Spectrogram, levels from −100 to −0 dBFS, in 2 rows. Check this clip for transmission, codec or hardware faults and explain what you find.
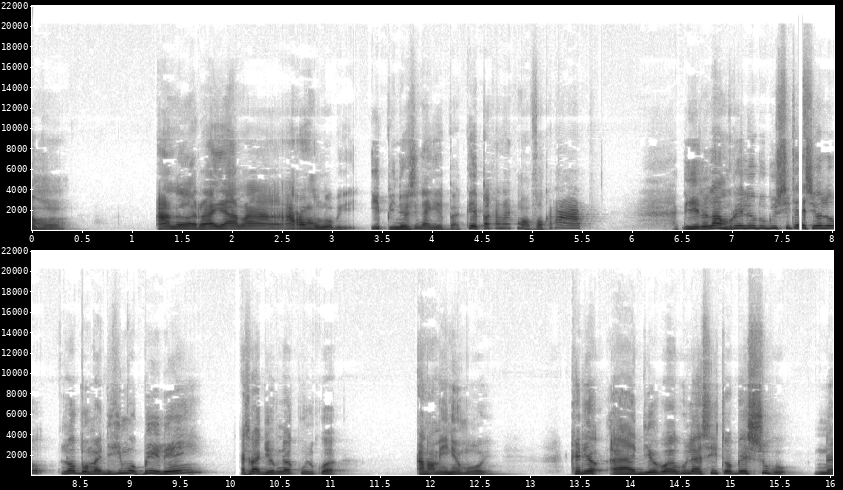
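Two kinds of fault show up: a drift correction step and two corrupt frames that got muted.

From 7.48 to 9.04 s the speech runs about 5.5% fast and sits roughly 92 cents sharp, close to a semitone. That's likely a clock-matching resampler jumping its rate to rebalance its buffer.

At 7.66 to 7.76 s and again at 10.07 to 10.14 s the sound drops abruptly to silence. A damaged compressed frame was rejected by the decoder and replaced with silence, each gap fitting about one frame. Timing stays intact around both holes.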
